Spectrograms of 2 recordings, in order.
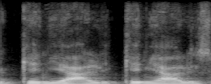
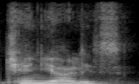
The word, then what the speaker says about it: Genialis: Um, when we think about your company, uh, genialis or is it genialis? Genialis. Genialis. In the US, it's the soft G and Slovenia it's the hard G. So, you choose.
